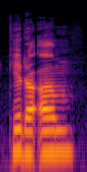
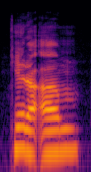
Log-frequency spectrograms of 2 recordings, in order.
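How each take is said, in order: The two takes are said the same way.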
